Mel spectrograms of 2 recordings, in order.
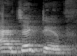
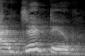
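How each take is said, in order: The two takes are said the same way.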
